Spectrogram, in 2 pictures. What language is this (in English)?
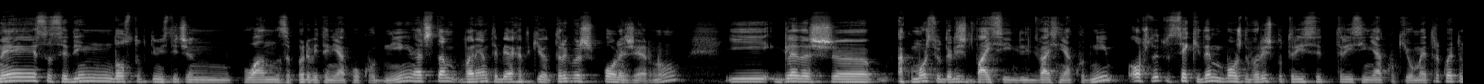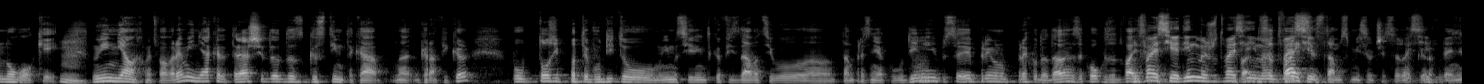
Bulgarian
